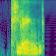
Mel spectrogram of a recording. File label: "cling", Indian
